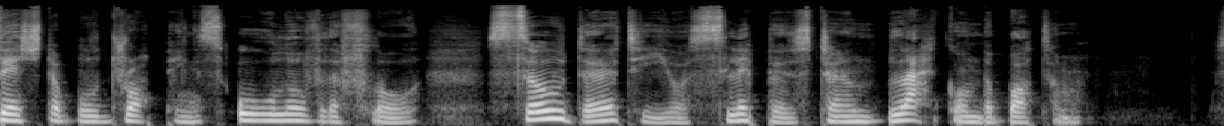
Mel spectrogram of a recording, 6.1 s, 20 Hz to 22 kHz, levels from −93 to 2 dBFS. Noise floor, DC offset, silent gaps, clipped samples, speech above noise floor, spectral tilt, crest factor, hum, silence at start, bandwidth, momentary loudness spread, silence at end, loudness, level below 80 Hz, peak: -71 dBFS; under 0.1%; none; under 0.1%; 50 dB; -5 dB/octave; 18 dB; none; 0 s; 18 kHz; 12 LU; 0.7 s; -21 LUFS; -60 dBFS; -2 dBFS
